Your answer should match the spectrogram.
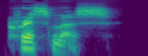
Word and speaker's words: Christmas: Well, Christmas. But it's always spelled Christmas. We never pronounce the T for some reason.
